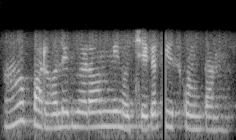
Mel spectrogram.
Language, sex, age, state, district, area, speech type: Telugu, female, 30-45, Andhra Pradesh, Konaseema, urban, conversation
